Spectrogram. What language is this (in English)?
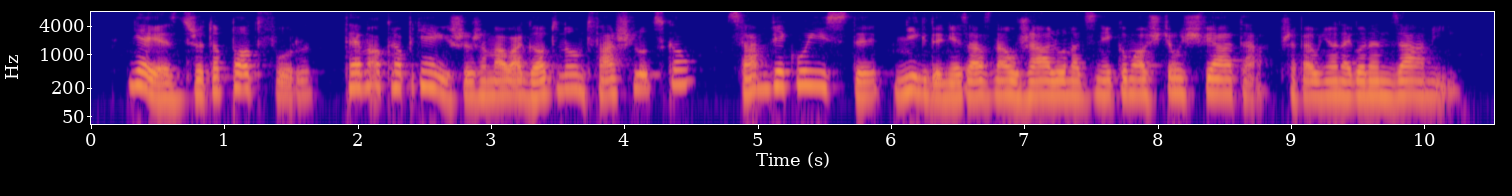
Polish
